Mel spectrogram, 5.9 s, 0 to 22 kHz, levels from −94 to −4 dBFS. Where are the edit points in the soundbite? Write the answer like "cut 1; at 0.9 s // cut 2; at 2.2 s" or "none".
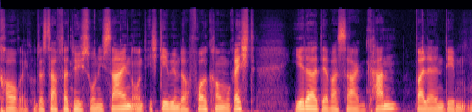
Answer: none

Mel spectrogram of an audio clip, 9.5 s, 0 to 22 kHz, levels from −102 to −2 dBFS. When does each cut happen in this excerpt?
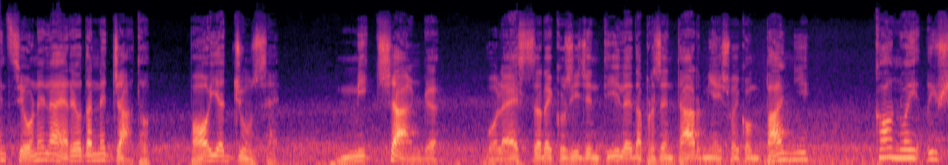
cut 1; at 3.7 s

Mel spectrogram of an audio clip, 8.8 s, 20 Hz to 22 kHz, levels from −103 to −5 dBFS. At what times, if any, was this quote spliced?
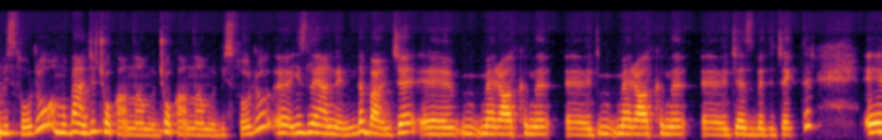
cut 1; at 1.6 s // cut 2; at 5.9 s

